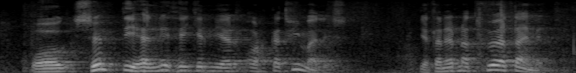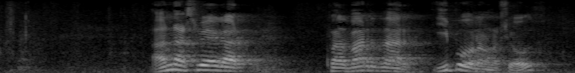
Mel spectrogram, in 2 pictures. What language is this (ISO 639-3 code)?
isl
